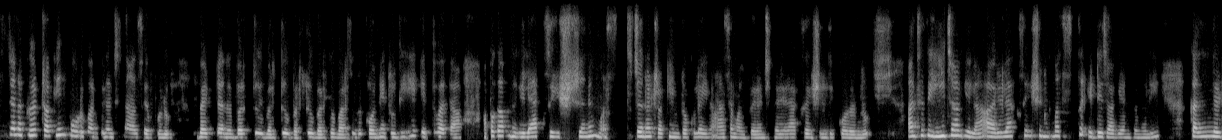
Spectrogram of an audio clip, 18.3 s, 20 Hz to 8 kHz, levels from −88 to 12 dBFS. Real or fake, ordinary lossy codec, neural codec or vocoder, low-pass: fake; Opus, 32 kbps; vocoder, 22.05 kHz, 80 mel bands, WaveNeXt; 7.2 kHz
